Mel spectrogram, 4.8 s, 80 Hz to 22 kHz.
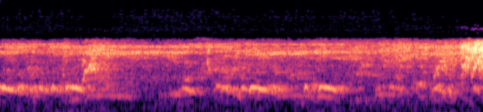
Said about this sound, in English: At sunrise, the River of the Dead comes alive with the sound of birds. Toucans, flycatchers, parakeets, antbirds, pygmy tyrants, and macaws all vie for attention. There are over 800 species of birds in Mato Grosso.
